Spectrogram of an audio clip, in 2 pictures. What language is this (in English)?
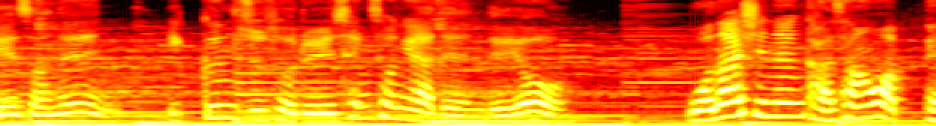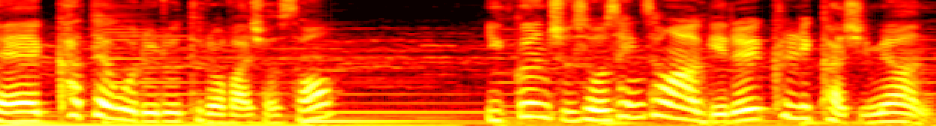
Korean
